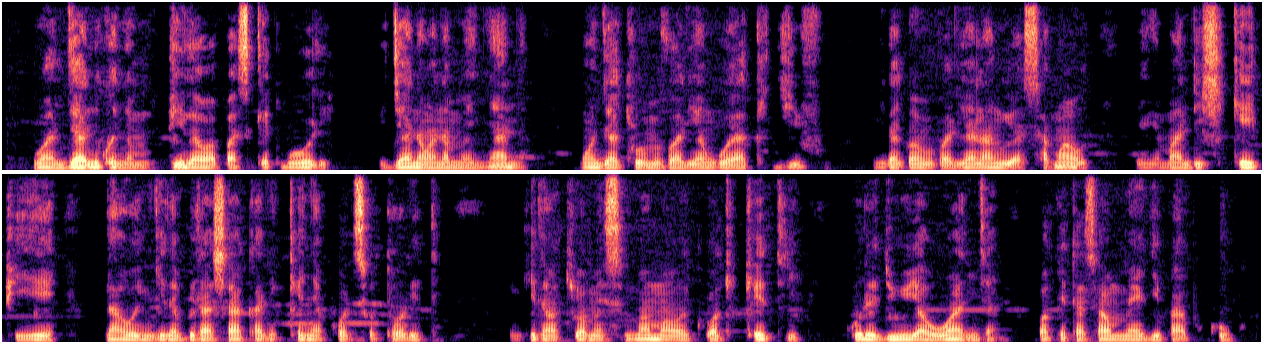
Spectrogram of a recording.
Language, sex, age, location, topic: Swahili, male, 36-49, Kisii, government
